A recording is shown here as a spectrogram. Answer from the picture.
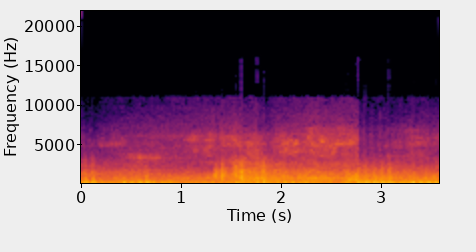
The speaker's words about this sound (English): Here last Thursday, the sound of gunfire in Sana'a. Yemen's capitalist Houthi fighters and government forces fought neighborhood by neighborhood for control.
